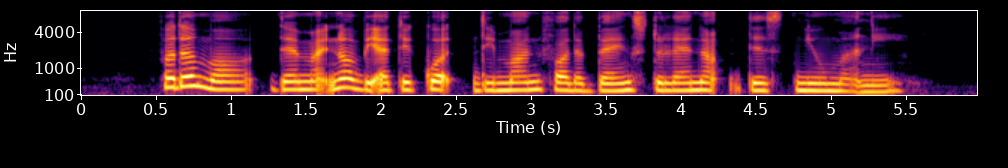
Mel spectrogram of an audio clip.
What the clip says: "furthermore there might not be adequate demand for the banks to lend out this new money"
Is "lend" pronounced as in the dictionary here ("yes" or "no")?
no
